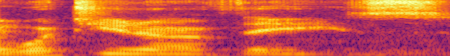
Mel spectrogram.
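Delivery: ordinary talk, nothing marked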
